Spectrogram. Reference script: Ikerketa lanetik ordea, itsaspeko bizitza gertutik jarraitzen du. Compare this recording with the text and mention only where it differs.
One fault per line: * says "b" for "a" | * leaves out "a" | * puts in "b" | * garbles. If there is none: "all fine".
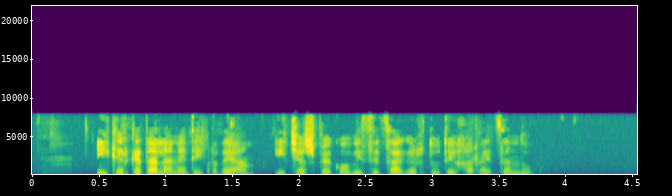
all fine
